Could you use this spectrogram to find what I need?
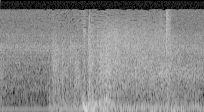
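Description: A heavy cannon fires with a deep boom.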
